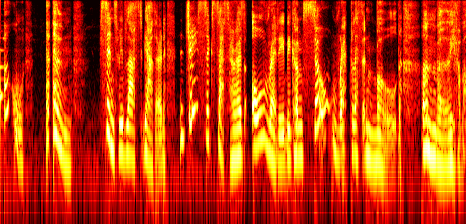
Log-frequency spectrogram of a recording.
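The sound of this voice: A woman does a put-on character voice at a medium pitch. She talks at a fairly slow pace with long, frequent pauses.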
